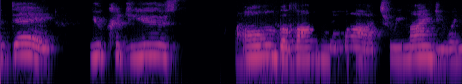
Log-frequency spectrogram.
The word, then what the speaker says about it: Bhavam: It's, Bhavam. I write it. Yeah. And phonetically, it's B-A-H, Bhavam.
